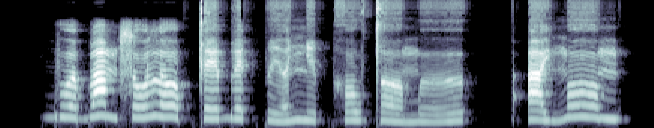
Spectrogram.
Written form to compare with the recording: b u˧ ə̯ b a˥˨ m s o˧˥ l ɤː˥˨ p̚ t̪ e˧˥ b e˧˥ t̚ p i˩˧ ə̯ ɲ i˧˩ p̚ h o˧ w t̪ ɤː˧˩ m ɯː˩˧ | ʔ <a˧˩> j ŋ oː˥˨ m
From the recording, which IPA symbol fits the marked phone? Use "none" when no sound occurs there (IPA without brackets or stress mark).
a˧˩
